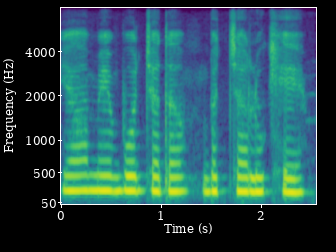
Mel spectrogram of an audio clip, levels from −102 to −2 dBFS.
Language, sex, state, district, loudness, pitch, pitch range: Hindi, female, Arunachal Pradesh, Longding, -12 LUFS, 220 Hz, 215-225 Hz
